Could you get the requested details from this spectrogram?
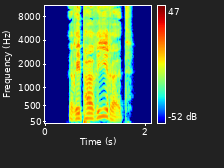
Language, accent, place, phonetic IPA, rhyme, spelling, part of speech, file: German, Germany, Berlin, [ʁepaˈʁiːʁət], -iːʁət, reparieret, verb, De-reparieret.ogg
- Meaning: second-person plural subjunctive I of reparieren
